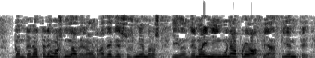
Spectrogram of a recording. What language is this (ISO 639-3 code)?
spa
